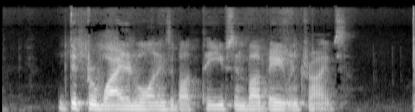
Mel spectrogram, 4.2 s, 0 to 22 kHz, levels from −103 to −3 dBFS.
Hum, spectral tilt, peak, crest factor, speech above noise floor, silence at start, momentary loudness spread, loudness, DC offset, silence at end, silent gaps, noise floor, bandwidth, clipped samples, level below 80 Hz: none; -6.5 dB/octave; -2 dBFS; 18 dB; 46 dB; 0.6 s; 11 LU; -19 LUFS; under 0.1%; 0.7 s; none; -64 dBFS; 16.5 kHz; under 0.1%; -54 dBFS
